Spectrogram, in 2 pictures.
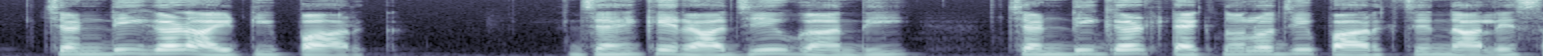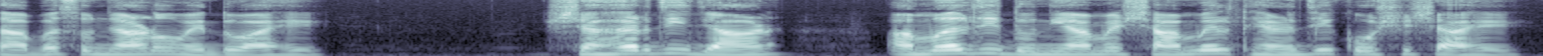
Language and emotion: Sindhi, neutral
